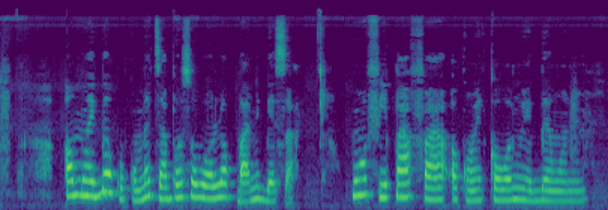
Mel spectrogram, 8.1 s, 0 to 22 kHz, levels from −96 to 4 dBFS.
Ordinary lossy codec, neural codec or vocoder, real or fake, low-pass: AAC, 48 kbps; none; real; 19.8 kHz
